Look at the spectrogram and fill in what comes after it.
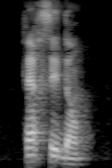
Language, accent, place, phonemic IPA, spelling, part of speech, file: French, France, Lyon, /fɛʁ se dɑ̃/, faire ses dents, verb, LL-Q150 (fra)-faire ses dents.wav
- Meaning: 1. to teethe 2. to cut one's teeth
